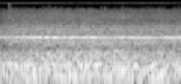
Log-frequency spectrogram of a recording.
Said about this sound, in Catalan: Així sona Vengen per la gent que no hi hagi estat mai. que aquí, que aquí tu pots sentir el tren que arriba i, si t'hi fixes bé, els cotxes elèctrics.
